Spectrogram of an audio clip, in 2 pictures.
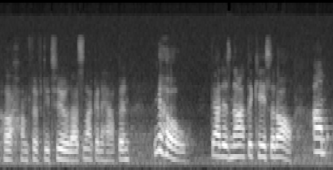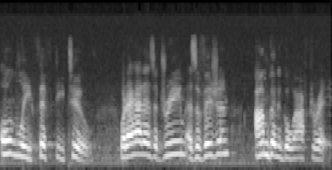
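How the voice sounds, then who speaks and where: A woman's voice: a little high, a little hiss or hum, poor audio. Chatty woman in her fifties preaching. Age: 50s. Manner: conversational, many fillers and restarts. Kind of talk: sermon at a church service.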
